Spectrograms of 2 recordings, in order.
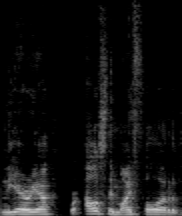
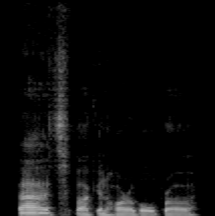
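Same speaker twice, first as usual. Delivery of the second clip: ordinary delivery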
